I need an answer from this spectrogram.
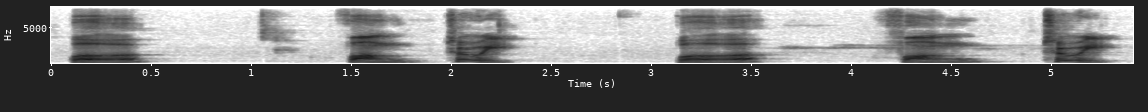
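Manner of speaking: "Perfunctory" very slowly, per, FUNK, tuh-ree; syllable-by-syllable pronunciation. Shown as a demonstration. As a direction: chop "Perfunctory" into three slow, separate parts. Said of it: "let's look at the syllable breakup".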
